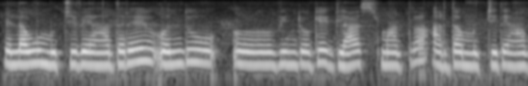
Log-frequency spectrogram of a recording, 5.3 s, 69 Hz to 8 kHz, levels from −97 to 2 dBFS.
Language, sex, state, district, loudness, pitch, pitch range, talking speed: Kannada, female, Karnataka, Bangalore, -19 LUFS, 230 Hz, 220-235 Hz, 135 wpm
